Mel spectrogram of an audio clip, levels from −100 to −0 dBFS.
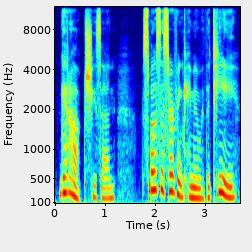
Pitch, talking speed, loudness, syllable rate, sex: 215 Hz, 195 wpm, -16 LUFS, 5.3 syllables/s, female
